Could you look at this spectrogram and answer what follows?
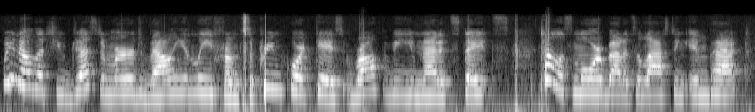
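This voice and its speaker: A woman's voice: sits high, measured pace, hardly any pauses, bright, forceful tone, rough recording. A young woman playing a showy, upbeat male talk show host in an amateur puppet show.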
